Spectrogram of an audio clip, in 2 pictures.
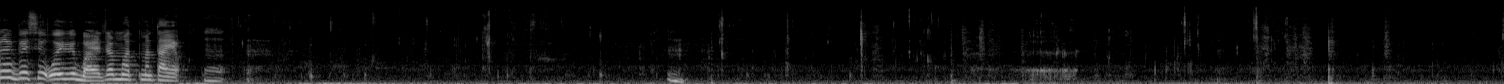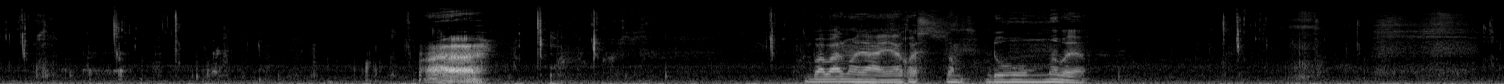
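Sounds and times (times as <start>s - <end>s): chewing food: 1.8s - 19.3s, 20.1s - 23.1s, 26.0s - 28.9s, 29.6s - 30.0s.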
